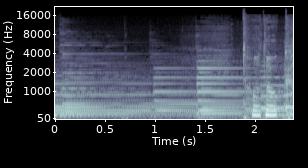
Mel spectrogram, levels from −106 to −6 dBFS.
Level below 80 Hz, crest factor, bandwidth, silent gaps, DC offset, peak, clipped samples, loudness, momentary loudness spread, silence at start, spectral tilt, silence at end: -52 dBFS; 18 dB; 15.5 kHz; none; under 0.1%; -8 dBFS; under 0.1%; -29 LUFS; 15 LU; 0 s; -7.5 dB/octave; 0 s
